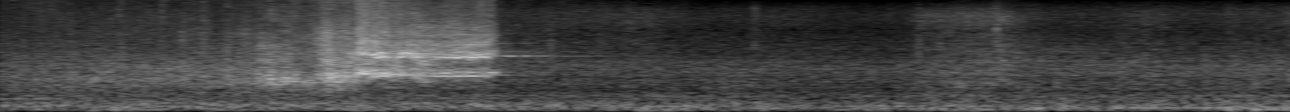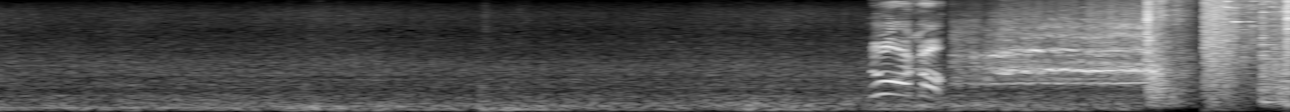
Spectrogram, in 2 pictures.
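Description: Pickup truck driving, a steady low engine and road rumble. A brief voice is heard about two seconds in, and a voice slides in pitch just before the end.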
